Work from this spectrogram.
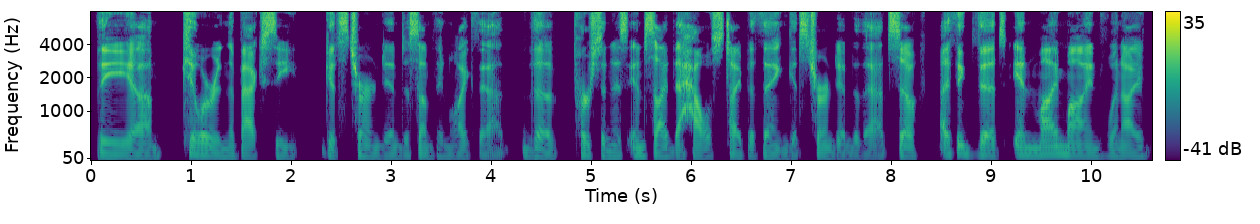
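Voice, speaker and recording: A man co-hosting a podcast in casual conversation, explaining things in a measured, wordy way. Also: fairly low pitch, fairly bright tone, no echo, clean studio sound. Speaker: podcast co-host.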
